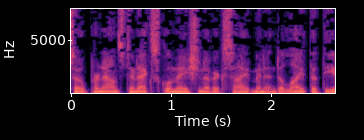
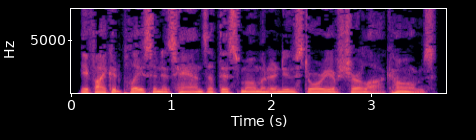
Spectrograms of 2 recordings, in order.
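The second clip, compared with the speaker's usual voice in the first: ordinary delivery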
